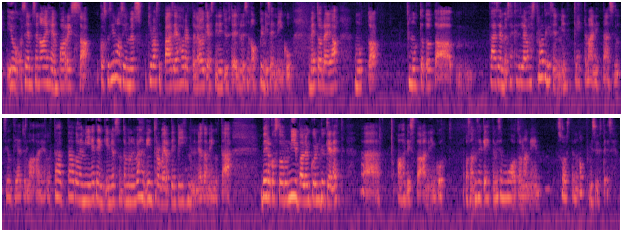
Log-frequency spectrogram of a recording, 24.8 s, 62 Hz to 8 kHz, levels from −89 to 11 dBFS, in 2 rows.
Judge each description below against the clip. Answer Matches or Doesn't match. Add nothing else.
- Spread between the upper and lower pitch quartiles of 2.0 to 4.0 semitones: Matches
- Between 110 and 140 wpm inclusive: Doesn't match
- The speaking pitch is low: Doesn't match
